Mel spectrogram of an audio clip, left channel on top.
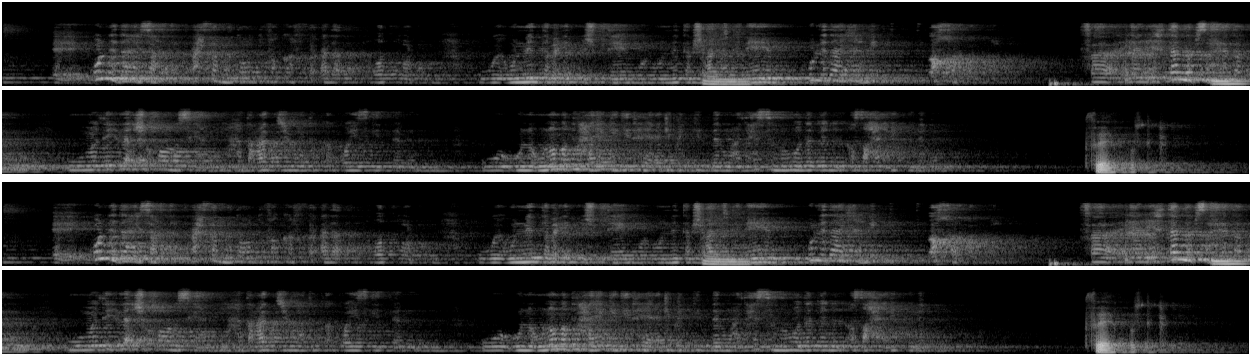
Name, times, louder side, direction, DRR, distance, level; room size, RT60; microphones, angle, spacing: voice 1, 0.5-7.8 8.1-8.8 9.3-10.0 10.8-16.7 17.3-21.7, equal, 25° right, -4 dB, 5.7 m, -33 dB
voice 2, 7.0-7.5 11.2-11.5 12.1-12.3 23.3-24.1, right 1 dB, 5° right, 9 dB, 0.4 m, -26 dB
24.0 x 21.0 x 5.7 m, 3.0 s
head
